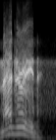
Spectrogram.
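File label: "Madrid", English; Ka-50; Player Callsign; DCS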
